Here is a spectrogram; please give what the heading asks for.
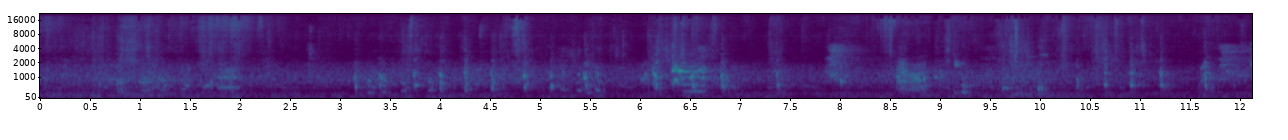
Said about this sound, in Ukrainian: Далі нашу увагу привернули свійські птахи.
